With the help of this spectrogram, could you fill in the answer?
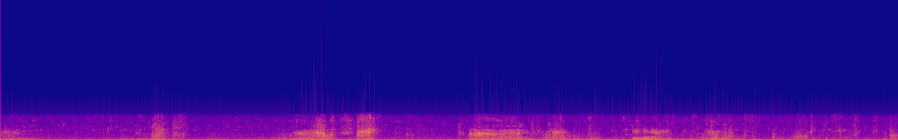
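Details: A pair of Boxer puppies aged ten weeks make rough, low growls in irregular bursts, mixed with soft whimpers and rustling movement as they play.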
